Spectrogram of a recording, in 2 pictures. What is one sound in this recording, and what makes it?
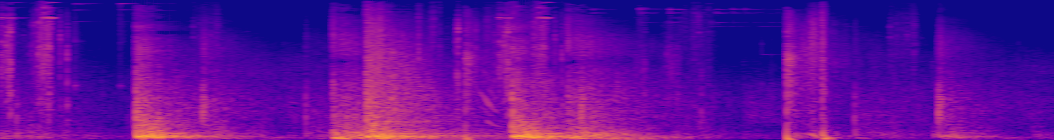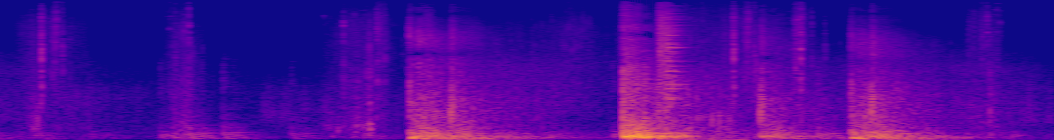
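Loud gunshots boom, each followed by a long rumbling echo.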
